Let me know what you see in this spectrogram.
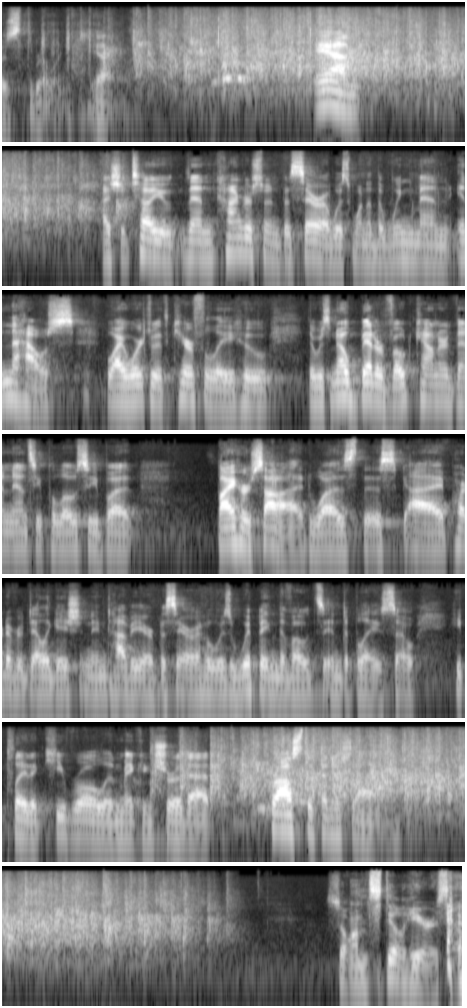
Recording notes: Live from Aspen. Taped before a live audience at Aspen Ideas: Health, part of the Aspen Ideas Festival, in Aspen, Colorado.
